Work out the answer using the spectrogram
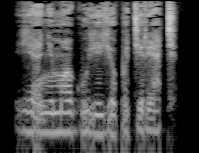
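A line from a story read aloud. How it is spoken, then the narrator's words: Hoarse rasp. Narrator (Russian): прохрипел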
